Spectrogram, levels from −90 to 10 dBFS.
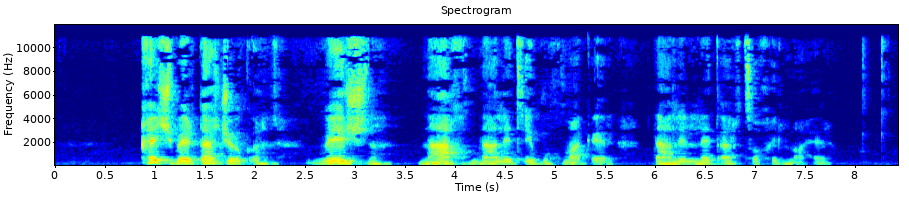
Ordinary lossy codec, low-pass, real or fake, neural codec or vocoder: AAC, 48 kbps; 10.8 kHz; real; none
